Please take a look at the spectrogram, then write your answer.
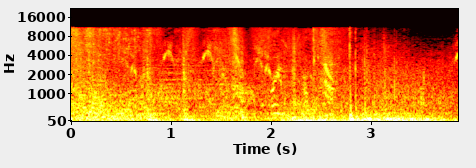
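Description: The Incendio fire spell from Hogwarts Legacy gameplay bursts out as a dense, loud roar amid whooshing spell effects and game noise, sustained throughout with a sharper hit near the end.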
